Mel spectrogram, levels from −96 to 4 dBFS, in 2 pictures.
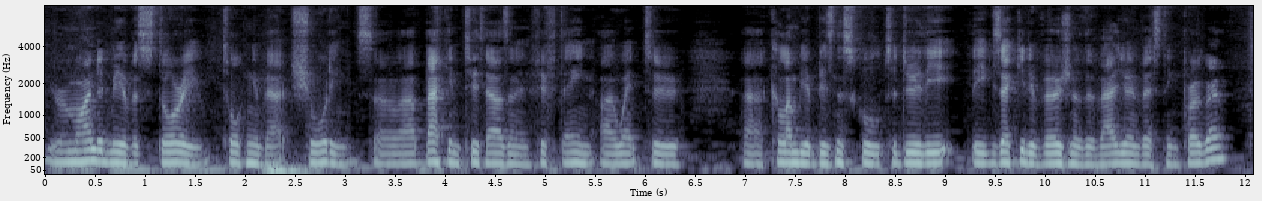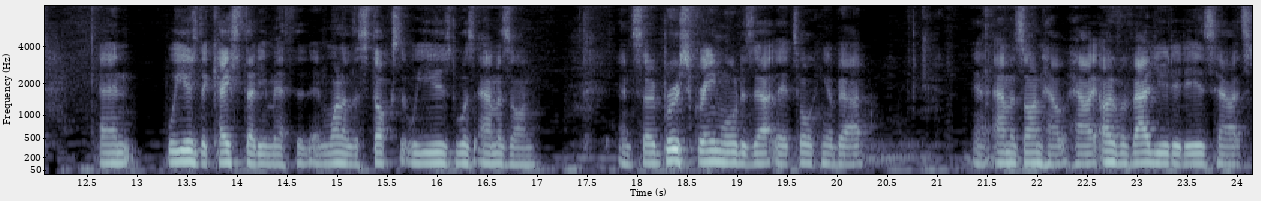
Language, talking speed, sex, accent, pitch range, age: English, 170 wpm, male, Australian, 125-140 Hz, 20-39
